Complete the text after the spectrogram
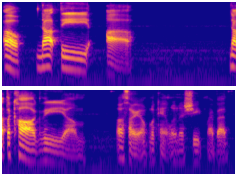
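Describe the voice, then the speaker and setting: A man's voice: low voice, animated, unhurried, gravelly. A man running a tabletop game as game master, rambling and correcting himself as he explains the rules. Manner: rambling, self-correcting, chuckles often.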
